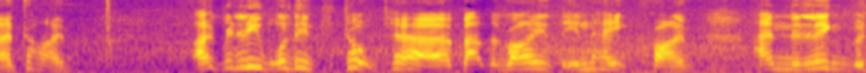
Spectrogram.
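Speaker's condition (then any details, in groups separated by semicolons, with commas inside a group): Cerebral palsy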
